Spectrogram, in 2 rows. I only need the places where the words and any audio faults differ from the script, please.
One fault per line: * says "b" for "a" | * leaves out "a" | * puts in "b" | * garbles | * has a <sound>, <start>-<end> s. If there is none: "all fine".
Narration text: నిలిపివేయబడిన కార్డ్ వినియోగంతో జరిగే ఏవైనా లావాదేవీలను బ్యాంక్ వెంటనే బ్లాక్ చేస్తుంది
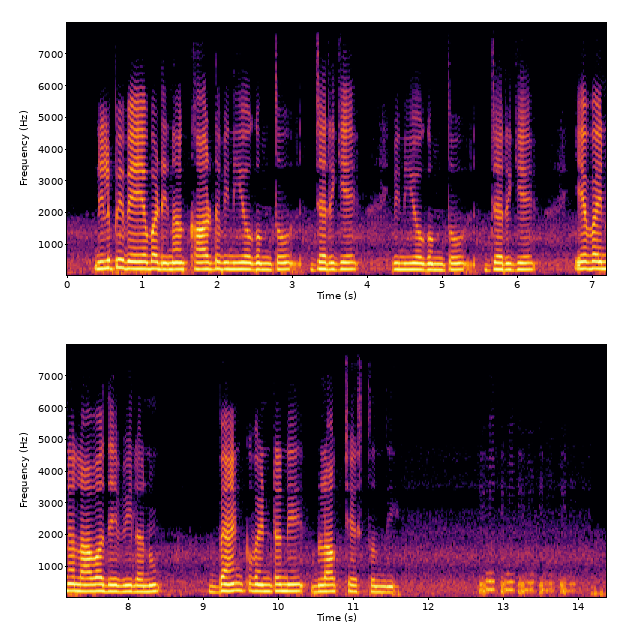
* puts in "వినియోగంతో జరిగే"
* has a laugh, 12.7-14.0 s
